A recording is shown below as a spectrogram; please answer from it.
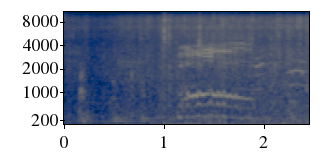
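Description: A sheep in the flock bleats once, a single call of just under a second starting about a second in, over faint rustling of browsing.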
